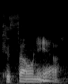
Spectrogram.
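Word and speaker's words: Chthonia: Well, my American English, I'm going to say Decide the Fate of Chthoniya. Chthoniya? With a K.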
